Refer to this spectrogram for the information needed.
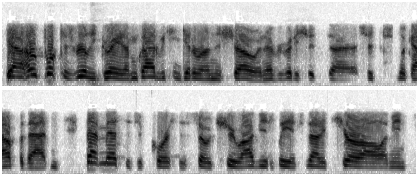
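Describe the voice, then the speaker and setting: A man calling in as a magazine editor, enthusiastic and rapid, full of fillers. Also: mid-range voice, steady tone, no room sound. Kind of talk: casual radio chat. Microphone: phone line. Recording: tinny phone line.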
